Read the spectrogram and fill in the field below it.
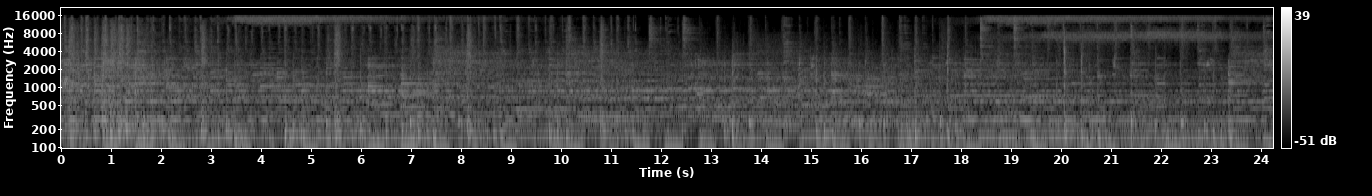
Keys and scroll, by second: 13.2 a, 13.7 u.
